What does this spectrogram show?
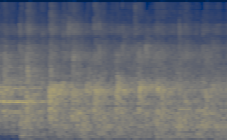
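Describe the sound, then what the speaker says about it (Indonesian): A classroom group claps for a student named Sela as she comes forward to present, a steady patter of many hands filling the short stretch at moderate volume without a break. "Kita tepuk tangan untuk Mbak Sela."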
